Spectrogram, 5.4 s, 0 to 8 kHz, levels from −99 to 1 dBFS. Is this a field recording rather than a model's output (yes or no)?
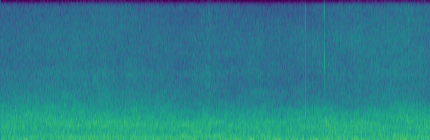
no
